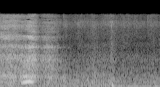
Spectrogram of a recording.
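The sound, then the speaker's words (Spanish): A harsh, raspy cough bursts out with a wheezy, breathy edge, fading within about half a second into near silence broken by one faint click. No one speaks. “Me han entrado las toses de la muerte.”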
